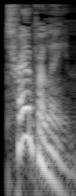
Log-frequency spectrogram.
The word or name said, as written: trampoline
